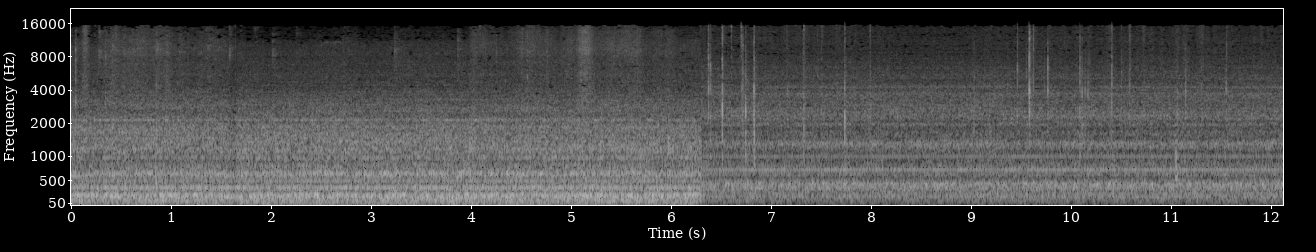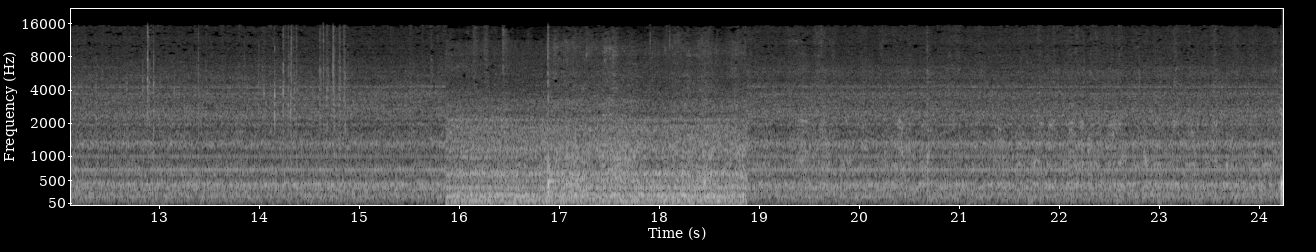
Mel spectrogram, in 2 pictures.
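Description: Saucepan of water boiling on the stove under a steady background hum. The low rumble of the boil drops away about six seconds in and returns briefly later, with a few faint ticks as the gelatin powder is poured in.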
